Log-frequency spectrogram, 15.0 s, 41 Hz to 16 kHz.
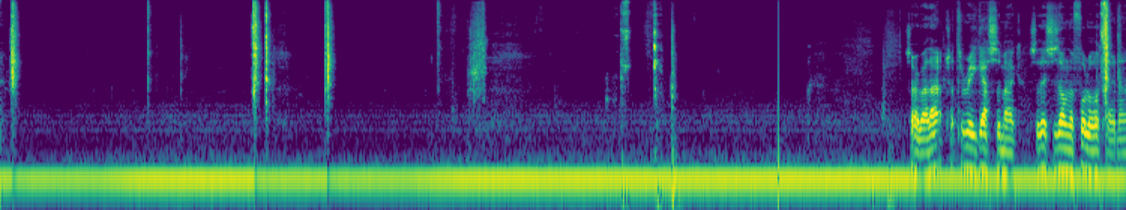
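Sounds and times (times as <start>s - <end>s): low electrical hum: 0.0s - 15.0s
clicks handling a pistol: 3.4s - 3.7s.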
